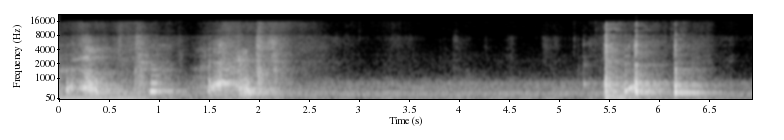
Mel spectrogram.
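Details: Allergy sneeze attack: two bursts of sneezes, a pause, then another pair of sharp sneezes in a quiet room; repeated allergic sneezing fit.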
